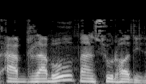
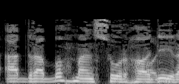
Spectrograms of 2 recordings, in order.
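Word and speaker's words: عبدربه منصور هادی: اتفاقا تو رادیو فردا ما اسمش به شکل مختلف تکرار میکنیم، بعد نیست بگی دقیقاً تلفظ دقیق اسم رئیس جمهور یمن چی است. عبدالرب منصور هادی، درسته؟ – بله، عبدالرب منصور هادی رئیس جمهور یمن.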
